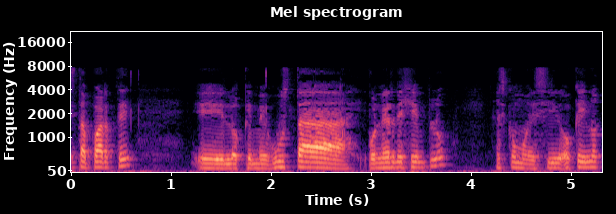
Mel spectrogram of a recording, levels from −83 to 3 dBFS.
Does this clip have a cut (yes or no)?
yes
